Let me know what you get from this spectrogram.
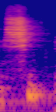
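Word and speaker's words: Shi (四): Ähm, dann ähm, ist es nämlich so, dass äh, die Aussprache der Zahl 4, ähm, Shi ist im Japanischen und Shi wird auch gleichzeitig,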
